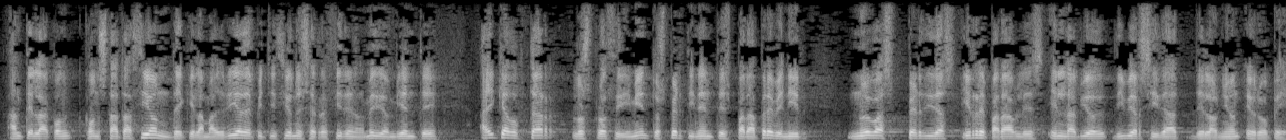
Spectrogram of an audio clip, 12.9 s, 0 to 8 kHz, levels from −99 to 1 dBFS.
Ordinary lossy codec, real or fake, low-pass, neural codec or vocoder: none; real; none; none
